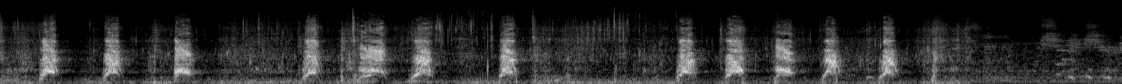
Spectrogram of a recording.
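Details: Corgi, a pet dog, barking in a steady series of about thirteen sharp, loud barks roughly every half second to one second, then falling quiet near the end; faint low background hum.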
